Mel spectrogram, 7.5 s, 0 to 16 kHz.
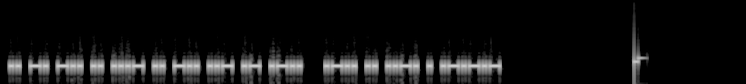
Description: Morse code, heard as a keyed tone, about 34 wpm, 700 Hz. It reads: INDIVIDUAL LIFE.
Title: Sentences from Top 1000 Words - Review Part 4 - 35wpm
